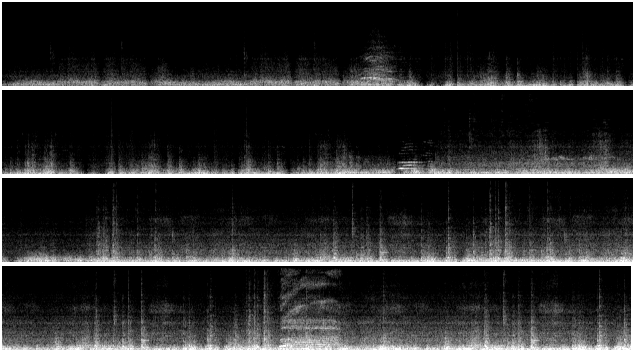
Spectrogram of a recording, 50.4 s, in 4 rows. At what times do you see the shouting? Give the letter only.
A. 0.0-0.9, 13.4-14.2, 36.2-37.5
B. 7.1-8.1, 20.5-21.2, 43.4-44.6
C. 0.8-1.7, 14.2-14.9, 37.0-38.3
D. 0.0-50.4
B.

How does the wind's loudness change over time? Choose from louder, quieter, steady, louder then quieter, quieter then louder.
louder.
